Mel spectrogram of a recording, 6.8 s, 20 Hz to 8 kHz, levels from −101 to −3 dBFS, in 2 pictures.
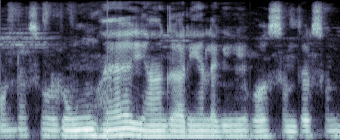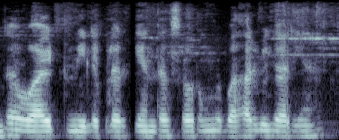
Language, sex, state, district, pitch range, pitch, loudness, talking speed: Hindi, male, Bihar, Muzaffarpur, 110-120 Hz, 115 Hz, -17 LUFS, 185 wpm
